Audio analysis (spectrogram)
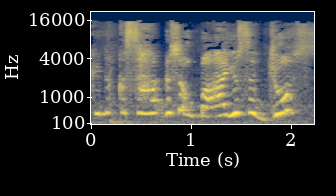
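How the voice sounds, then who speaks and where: A woman's voice: very high voice, normal speed, mellow, distant mic. A woman playing a concerned best friend in a Cebuano radio drama, earnestly reasoning and admonishing in a firm, pleading way. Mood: firm, persuading.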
